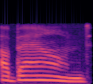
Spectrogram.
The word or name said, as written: abound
